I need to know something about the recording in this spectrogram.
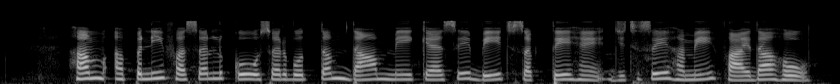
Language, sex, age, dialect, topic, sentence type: Magahi, female, 31-35, Western, agriculture, question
